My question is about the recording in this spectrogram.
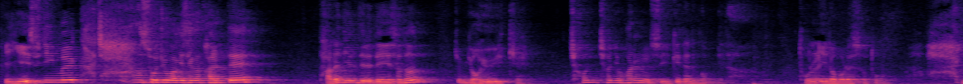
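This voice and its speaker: Man, pastor, earnest measured sermon, higher-pitched voice, roomy church echo. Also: mellow. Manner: earnest, measured preaching with slow emphatic scripture readings. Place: church sanctuary.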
